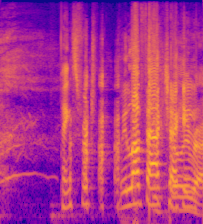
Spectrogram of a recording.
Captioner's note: laughing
